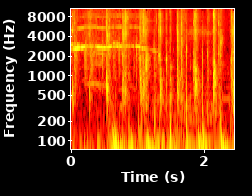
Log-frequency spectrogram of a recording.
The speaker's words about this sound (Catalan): Team Burton. Molt bé, aplaudiments.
